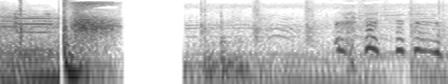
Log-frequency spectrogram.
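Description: Background music ending on one short, sharp edit sound effect, then a brief hard cut to silence; quieter outdoor background with faint voices follows.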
